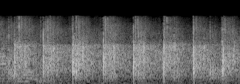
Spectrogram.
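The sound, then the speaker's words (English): Rhythmic unison clapping from an audience at a religious gathering: eight sharp, evenly spaced claps in a steady beat, each with a short decaying tail. “Since God chose you, give yourselves a big round of applause.”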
